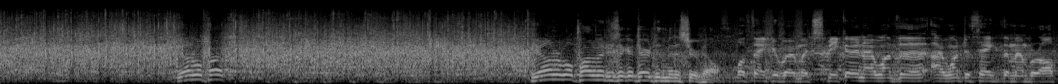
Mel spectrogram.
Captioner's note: some Applause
